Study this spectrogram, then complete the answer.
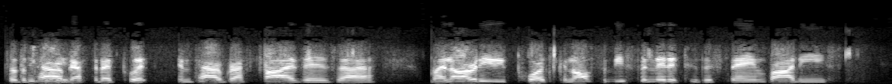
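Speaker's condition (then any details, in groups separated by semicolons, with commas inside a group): No condition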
